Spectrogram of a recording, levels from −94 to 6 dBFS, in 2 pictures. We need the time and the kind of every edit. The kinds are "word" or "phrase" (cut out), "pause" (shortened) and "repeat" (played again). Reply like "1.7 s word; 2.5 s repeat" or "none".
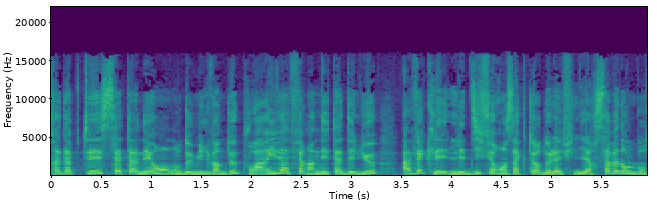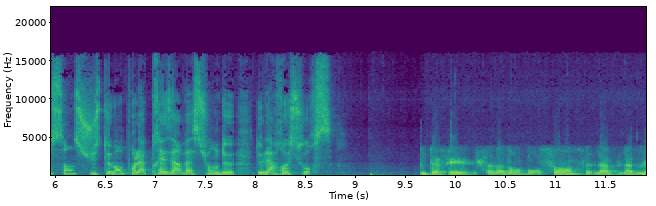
3.5 s pause

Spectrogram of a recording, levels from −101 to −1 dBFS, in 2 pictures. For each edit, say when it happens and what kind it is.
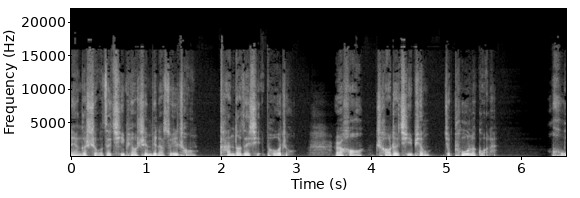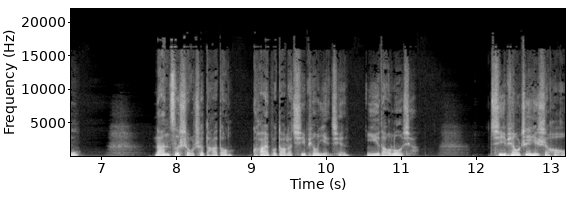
none

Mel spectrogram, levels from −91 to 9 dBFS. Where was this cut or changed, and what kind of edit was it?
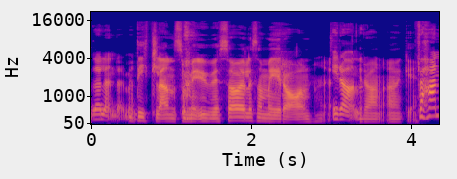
none

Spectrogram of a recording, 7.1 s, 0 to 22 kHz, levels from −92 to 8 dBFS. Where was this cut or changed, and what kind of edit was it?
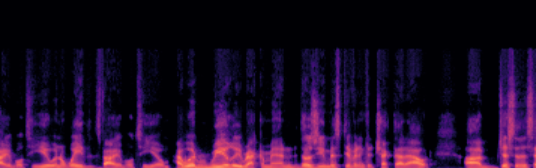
2.3 s pause; 4.9 s phrase

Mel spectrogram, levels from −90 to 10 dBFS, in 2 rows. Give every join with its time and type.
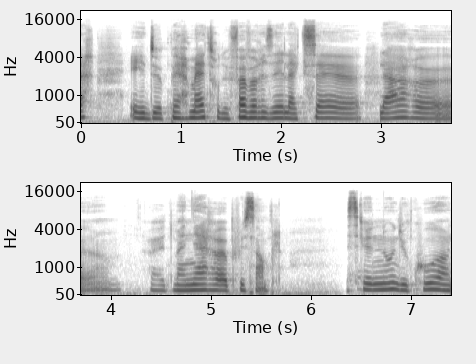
3.0 s word; 6.5 s word

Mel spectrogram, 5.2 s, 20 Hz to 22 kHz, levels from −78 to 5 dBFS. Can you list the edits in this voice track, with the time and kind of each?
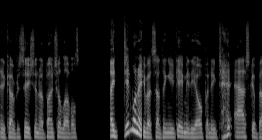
2.4 s pause; 2.8 s word; 3.5 s word

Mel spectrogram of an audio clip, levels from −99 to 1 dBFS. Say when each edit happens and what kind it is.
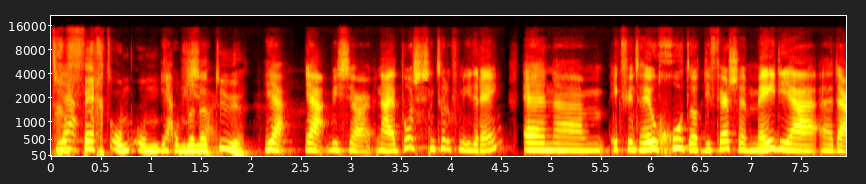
5.6 s word; 6.5 s word

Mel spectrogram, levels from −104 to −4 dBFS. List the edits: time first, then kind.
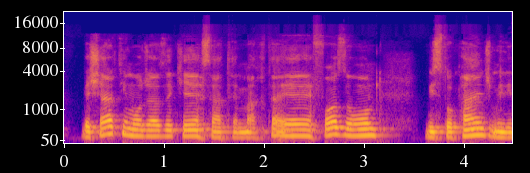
1.4 s word; 2.5 s word

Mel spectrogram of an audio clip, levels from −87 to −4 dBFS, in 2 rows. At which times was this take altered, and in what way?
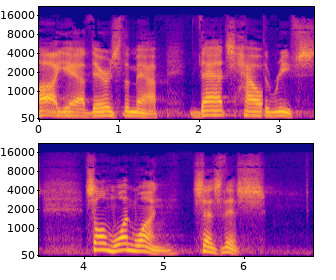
2.8 s phrase; 3.9 s pause

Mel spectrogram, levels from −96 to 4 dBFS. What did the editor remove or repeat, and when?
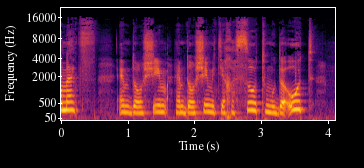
1.6 s word

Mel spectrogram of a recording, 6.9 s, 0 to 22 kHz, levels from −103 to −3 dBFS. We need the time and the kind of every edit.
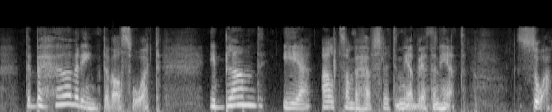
none

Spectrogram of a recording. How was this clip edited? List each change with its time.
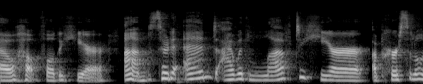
1.2 s pause

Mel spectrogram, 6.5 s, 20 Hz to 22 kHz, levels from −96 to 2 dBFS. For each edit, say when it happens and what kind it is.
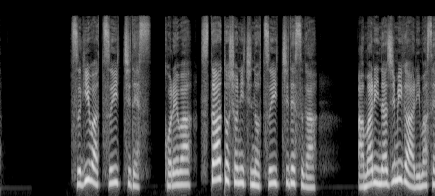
2.3 s pause; 2.9 s pause

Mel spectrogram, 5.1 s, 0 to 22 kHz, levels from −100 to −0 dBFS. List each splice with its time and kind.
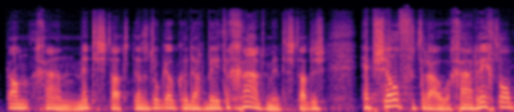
none

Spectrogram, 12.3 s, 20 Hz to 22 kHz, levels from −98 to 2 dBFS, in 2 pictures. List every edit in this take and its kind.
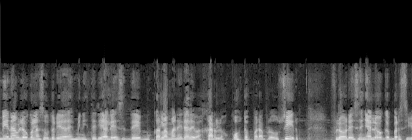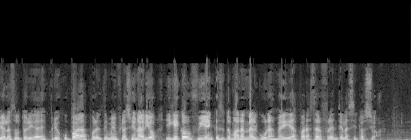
8.6 s pause

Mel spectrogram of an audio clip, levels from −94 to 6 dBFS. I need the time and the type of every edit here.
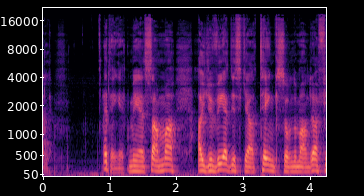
1.0 s phrase

